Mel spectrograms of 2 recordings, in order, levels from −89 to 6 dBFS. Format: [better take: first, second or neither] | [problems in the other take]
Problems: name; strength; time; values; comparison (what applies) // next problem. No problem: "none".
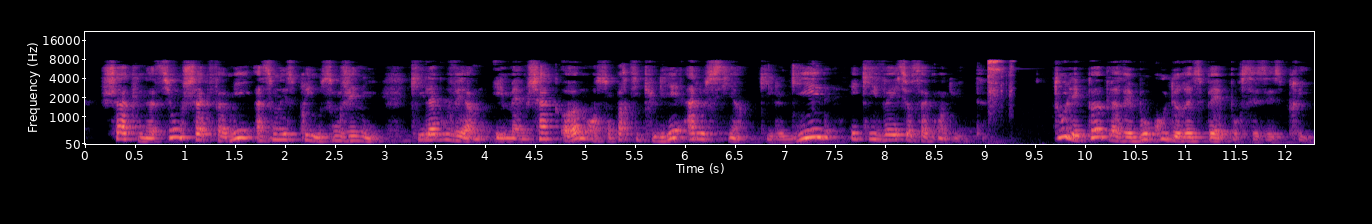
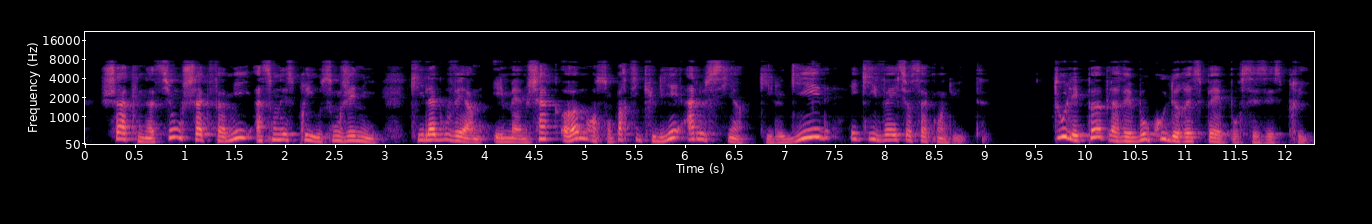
second | background sound (Tambourine); 1 dB below the speech // room echo; dies away in 0.3 s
